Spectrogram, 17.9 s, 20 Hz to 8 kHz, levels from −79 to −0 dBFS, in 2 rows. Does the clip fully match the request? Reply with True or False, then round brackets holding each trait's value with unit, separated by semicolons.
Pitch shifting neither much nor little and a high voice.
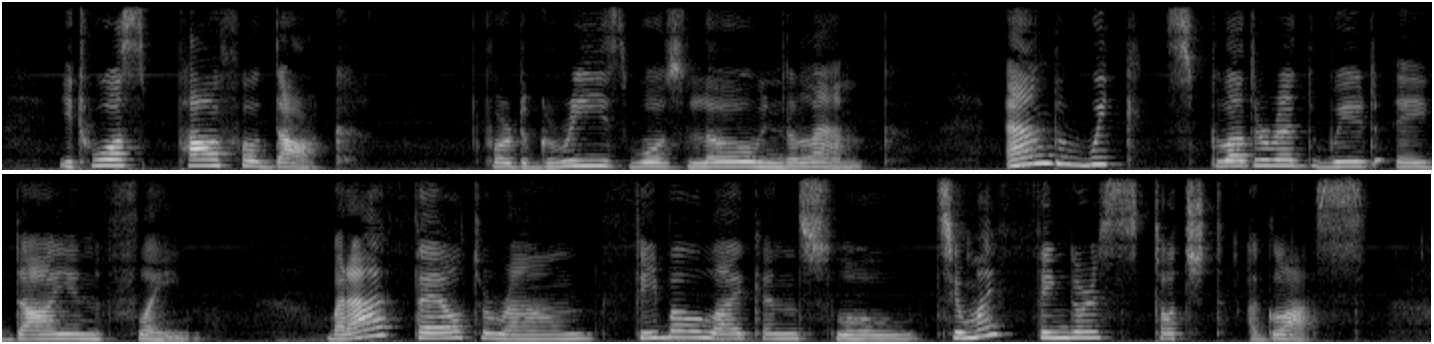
True (4.5 semitones; 225 Hz)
